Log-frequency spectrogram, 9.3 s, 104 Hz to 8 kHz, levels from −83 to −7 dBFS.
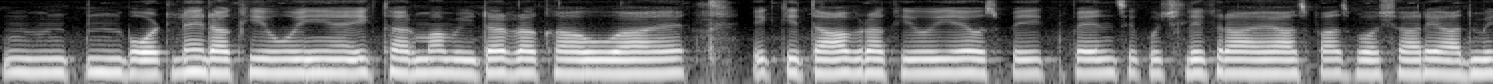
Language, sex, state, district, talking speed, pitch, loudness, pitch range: Hindi, female, Chhattisgarh, Bilaspur, 180 wpm, 185 Hz, -16 LUFS, 185-190 Hz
